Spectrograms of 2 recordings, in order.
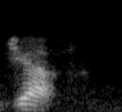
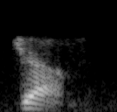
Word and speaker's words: Jeff: Jeff. – Jock? – Jeff. – How do I spell it? – J-E-F-F. – J-E-F-F.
